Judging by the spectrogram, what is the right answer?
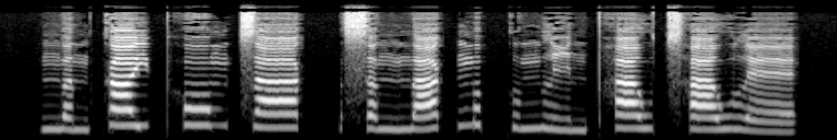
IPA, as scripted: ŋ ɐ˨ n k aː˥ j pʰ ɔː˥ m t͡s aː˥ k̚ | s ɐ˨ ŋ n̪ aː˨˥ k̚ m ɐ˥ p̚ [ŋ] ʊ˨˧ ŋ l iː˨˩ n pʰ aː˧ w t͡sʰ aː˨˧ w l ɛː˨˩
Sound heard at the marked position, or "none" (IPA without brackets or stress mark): k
